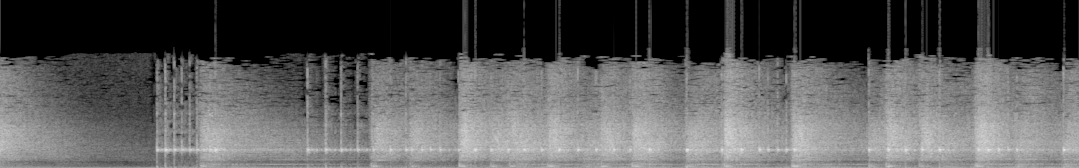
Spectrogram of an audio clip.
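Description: Cantonese opera percussion interlude with no singing. A crash at the start dies away, then a fast roll of wooden clicks begins about a second and a half in. Struck metal and drum strokes follow in a busy, quickening pattern over a high ringing tone.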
